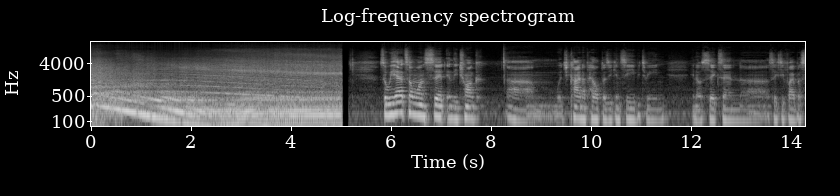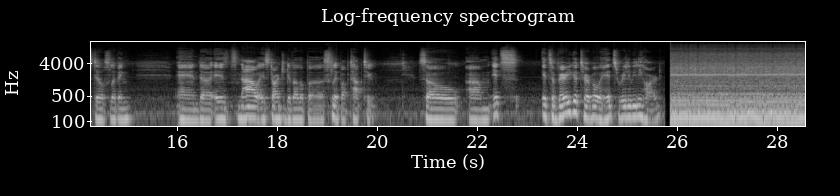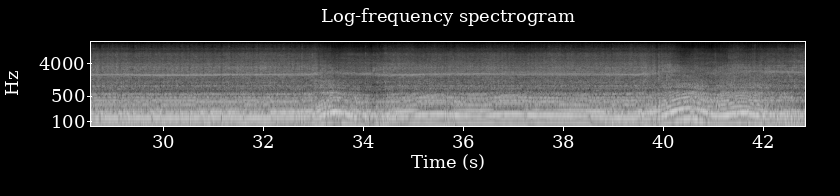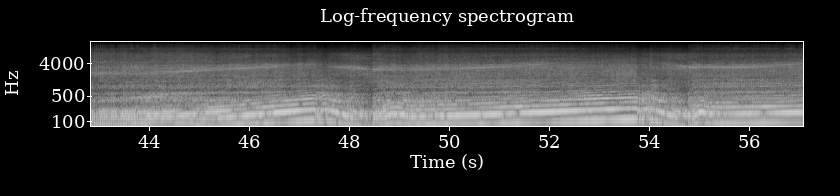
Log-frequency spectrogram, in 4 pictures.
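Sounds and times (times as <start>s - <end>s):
turbocharged car engine revving: 0.0s - 5.1s, 25.9s - 57.0s.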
